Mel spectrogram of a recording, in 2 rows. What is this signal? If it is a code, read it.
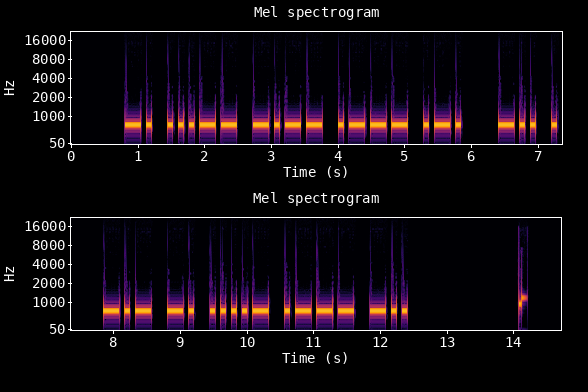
Morse code, heard as a keyed tone, about 15 wpm, 700 Hz. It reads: N3YJR DE KN4JD
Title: USA Callsign DE Callsign - 5 Characters - 15wpm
